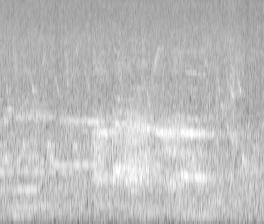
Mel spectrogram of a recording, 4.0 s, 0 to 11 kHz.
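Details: Black-collared starling in Ubon Ratchathani, Thailand, 17 April 2022, giving a rough, grating call mixed with ringing whistles that swells mid-clip, with softer squeaks before and after.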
